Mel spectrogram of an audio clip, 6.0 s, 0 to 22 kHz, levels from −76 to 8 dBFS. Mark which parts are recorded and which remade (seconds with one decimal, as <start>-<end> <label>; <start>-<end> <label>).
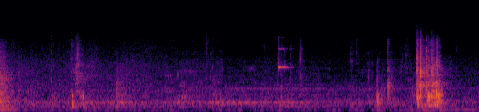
0.0-2.1 recorded; 2.1-3.2 remade; 3.2-4.1 recorded; 4.1-5.0 remade; 5.0-6.0 recorded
